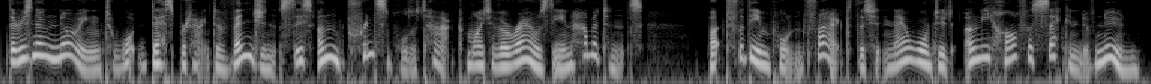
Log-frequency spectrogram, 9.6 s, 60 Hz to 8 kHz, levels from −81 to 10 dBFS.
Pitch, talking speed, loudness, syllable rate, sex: 210 Hz, 205 wpm, -20 LUFS, 6.2 syllables/s, female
